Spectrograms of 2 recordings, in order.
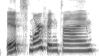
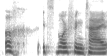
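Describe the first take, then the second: First: It is said with a forced, fake cheerfulness. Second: It is said in an openly annoyed groan.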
